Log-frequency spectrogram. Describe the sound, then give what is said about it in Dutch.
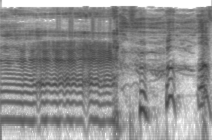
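A person imitates a sheep with one long, quavering bleat lasting about a second, then breaks into a few short, choppy bursts that sound like laughter, fairly loud. “Schoon, ze, echt schaap.”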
